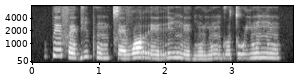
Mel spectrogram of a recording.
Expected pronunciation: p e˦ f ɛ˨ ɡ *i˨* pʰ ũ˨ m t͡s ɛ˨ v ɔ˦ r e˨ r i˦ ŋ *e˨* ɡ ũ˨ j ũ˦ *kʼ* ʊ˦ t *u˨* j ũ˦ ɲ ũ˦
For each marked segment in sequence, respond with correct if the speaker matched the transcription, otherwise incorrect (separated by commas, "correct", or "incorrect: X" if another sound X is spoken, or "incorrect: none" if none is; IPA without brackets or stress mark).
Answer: incorrect: i˦, correct, incorrect: ɡ, incorrect: u˦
